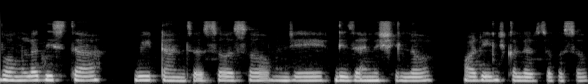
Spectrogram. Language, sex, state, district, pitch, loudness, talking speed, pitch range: Konkani, female, Goa, North and South Goa, 180 Hz, -18 LUFS, 110 wpm, 180-195 Hz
